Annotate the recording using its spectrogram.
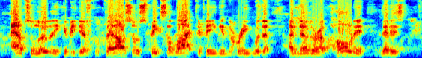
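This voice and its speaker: The talking moves at a fairly quick pace against noticeable background noise. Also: man. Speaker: former pro wrestler and caricature artist. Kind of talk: interview. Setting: convention floor. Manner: animated.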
